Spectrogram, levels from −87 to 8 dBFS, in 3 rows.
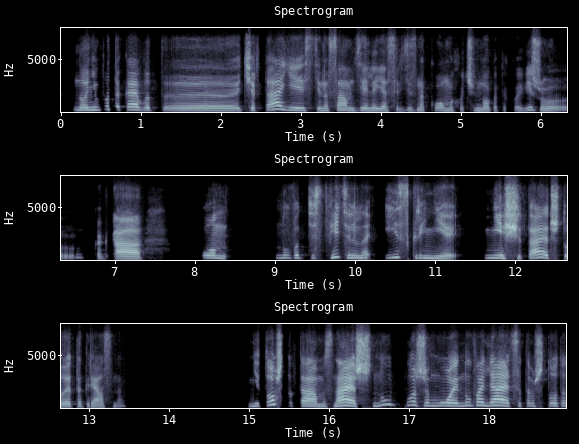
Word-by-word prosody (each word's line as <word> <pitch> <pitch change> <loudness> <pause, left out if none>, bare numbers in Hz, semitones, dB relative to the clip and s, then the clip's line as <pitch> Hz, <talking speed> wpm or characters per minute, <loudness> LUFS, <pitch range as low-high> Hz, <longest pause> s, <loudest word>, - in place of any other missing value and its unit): Но 230 0 -6
у - - 0
него 255 +5 -7
такая 265 -2 0
вот, 225 0 -8
э, 205 -2 -5
черта 245 +8 0
есть, 225 -8 -3
и - - -5
на 195 0 -7
самом 225 -1 -4
деле 200 -1 -5
я 180 0 -4
среди 180 +1 -11
знакомых 195 0 -11
очень 190 +1 -6
много 175 -1 -11
такое 175 -1 -19
вижу, 220 +1 -8 0.2
когда 195 -1 +2 0.7
он 235 -2 -4 0.6
ну 255 +1 -10
вот 255 0 -7
действительно 250 0 -2 0.2
искренне 245 - -3 0.3
не 240 -1 0
считает, 235 +6 +7
что 210 - +2
это 210 0 -4
грязно. 185 +5 -8 1.5
Не 230 +1 -9
то, 365 +10 0
что 275 -8 +2
там, 225 -3 +1
знаешь, 250 +4 +7
ну, 360 +9 -8
Боже 305 -4 -1
мой, 265 -1 0
ну, 290 +4 -8
валяется 290 -4 +4
там 240 0 -11
что-то, 240 0 -2
230 Hz, 135 wpm, -22 LUFS, 200-255 Hz, 1.5 s, считает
